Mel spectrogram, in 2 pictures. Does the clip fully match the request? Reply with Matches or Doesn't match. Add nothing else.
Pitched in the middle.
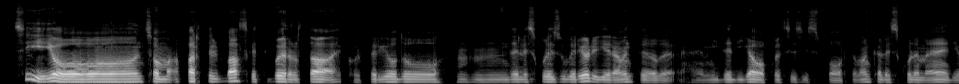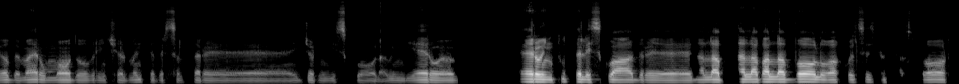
Doesn't match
